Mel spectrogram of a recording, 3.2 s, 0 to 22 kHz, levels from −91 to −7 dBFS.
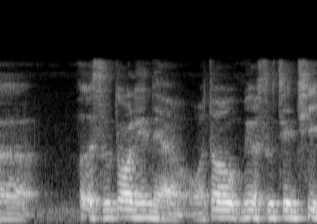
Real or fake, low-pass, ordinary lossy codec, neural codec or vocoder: real; 7.2 kHz; none; none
